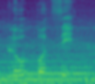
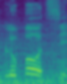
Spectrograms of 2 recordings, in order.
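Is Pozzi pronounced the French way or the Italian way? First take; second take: French; Italian. First: The name is said with French pronunciation. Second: The name is said with Italian pronunciation. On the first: The speaker calls it right. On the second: The speaker calls it wrong.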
